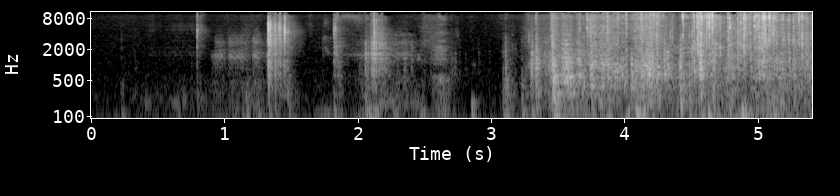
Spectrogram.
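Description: Thin clear plastic packaging crinkling and crackling as it is handled. It starts with a few light clicks, then turns into dense crackling from about three seconds in.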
